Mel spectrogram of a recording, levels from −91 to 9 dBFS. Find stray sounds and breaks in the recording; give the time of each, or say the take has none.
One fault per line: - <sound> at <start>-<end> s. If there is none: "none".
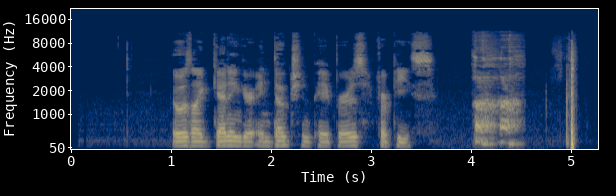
- laugh at 4.0-4.6 s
